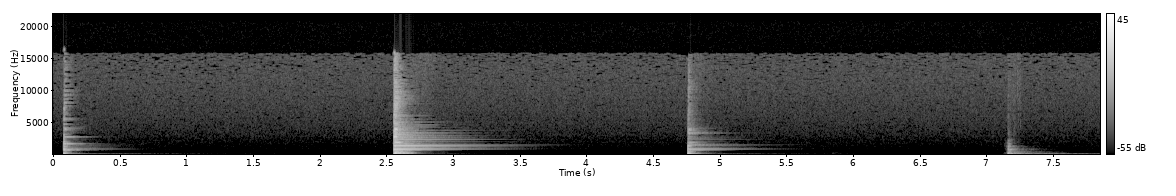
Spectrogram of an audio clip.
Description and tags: Rubber coated plier handles hitting a stainless steel pot recorded from inside with laptop and USB microphone in the kitchen.
kitchen, sounds, dangerous, foley, percussion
